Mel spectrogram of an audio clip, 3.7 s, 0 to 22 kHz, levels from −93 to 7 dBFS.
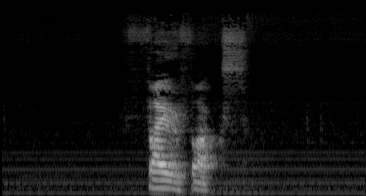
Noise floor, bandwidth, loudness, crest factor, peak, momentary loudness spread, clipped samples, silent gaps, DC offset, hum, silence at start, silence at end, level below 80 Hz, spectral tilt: -70 dBFS; 16 kHz; -29 LUFS; 22 dB; -12 dBFS; 20 LU; under 0.1%; none; under 0.1%; none; 1.5 s; 1.25 s; -72 dBFS; -4 dB/octave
